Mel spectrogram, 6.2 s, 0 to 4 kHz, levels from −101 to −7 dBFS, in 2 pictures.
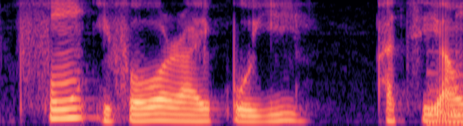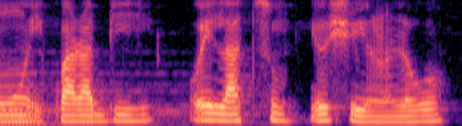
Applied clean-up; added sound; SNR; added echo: none; Organ; 13 dB; none.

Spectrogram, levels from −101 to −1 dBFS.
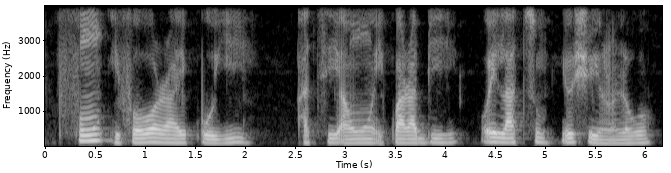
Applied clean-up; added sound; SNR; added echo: none; none; none; none.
